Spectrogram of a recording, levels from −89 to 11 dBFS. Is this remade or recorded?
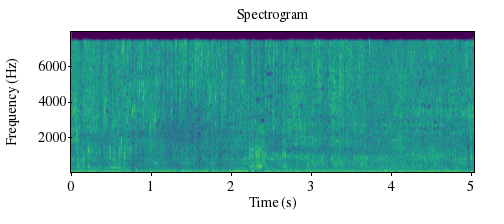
remade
